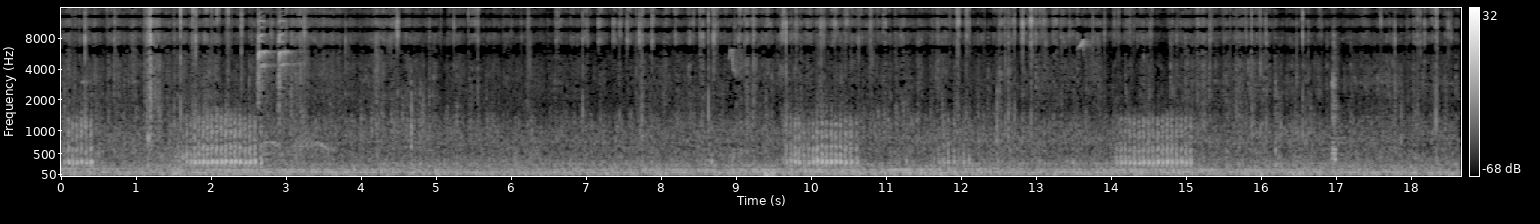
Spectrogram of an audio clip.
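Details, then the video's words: A startled pet guinea pig gives three short, muffled bursts of sound about 2, 10 and 14.5 seconds in, low and quiet over a steady background hiss and low rumble. "Guinea pig Coco was startled"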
